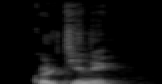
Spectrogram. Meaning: 1. to lug, to carry on the shoulder 2. to get lumbered with, to get stuck with
- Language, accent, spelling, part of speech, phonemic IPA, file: French, France, coltiner, verb, /kɔl.ti.ne/, LL-Q150 (fra)-coltiner.wav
